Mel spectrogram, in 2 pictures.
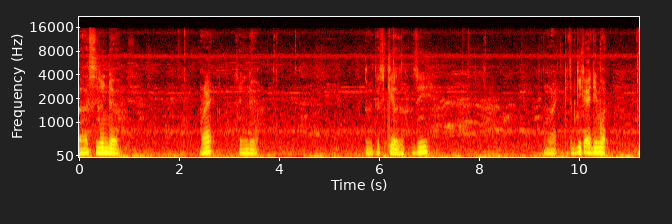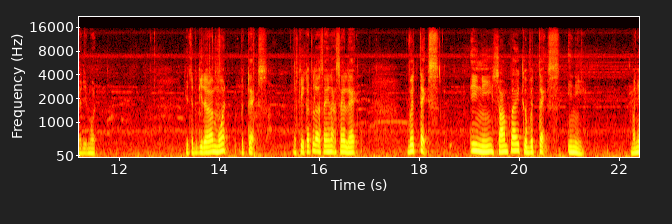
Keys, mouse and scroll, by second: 3.2-4.0 scroll up 2, 4.0-6.3 shift+middle drag, 6.3 s, 8.3-11.9 middle drag, 11.9-12.3 scroll down 2, 12.3 scroll up 2, 12.8 right click, 14.9 1, 15.6-16.1 scroll up 3, 16.1-17.9 scroll down 2, 17.9 right click, 21.3 right click.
